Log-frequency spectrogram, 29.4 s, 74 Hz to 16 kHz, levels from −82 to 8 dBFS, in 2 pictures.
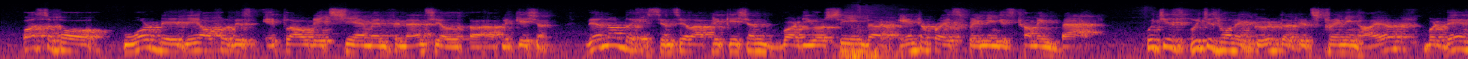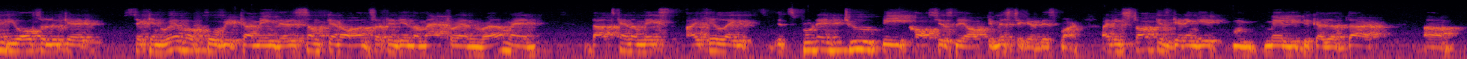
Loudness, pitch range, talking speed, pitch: -20 LUFS, 130-165 Hz, 180 wpm, 140 Hz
